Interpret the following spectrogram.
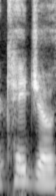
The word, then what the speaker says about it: Keijo: the list so far Keijo easy to say like the letter K Joe thank you so much for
